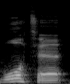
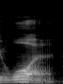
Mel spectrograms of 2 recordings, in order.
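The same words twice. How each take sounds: First: Said in the usual way. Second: "water" with the T left out; Norfolk dropped T. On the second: Shown as a demonstration. YouTuber showing viewers his Norfolk accent, "water" without its T. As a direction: say "water" as wa'er, no T sound. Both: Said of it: "miss out saying T's".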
